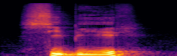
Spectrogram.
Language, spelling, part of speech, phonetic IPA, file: Russian, Сибирь, proper noun, [sʲɪˈbʲirʲ], Ru-Сибирь.ogg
